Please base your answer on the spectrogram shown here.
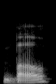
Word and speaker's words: bow: And that when you say bow with a O sound, and in Spanish, arco.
